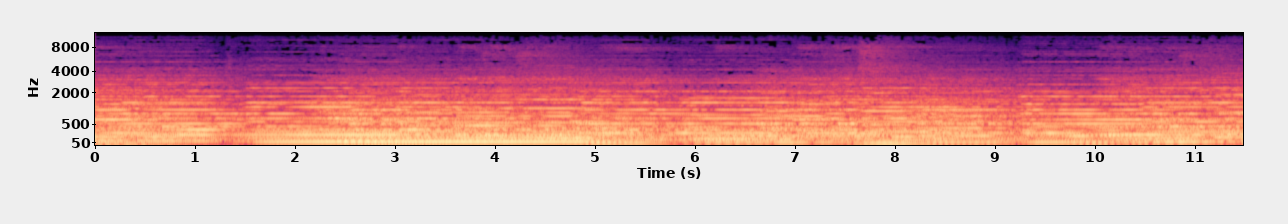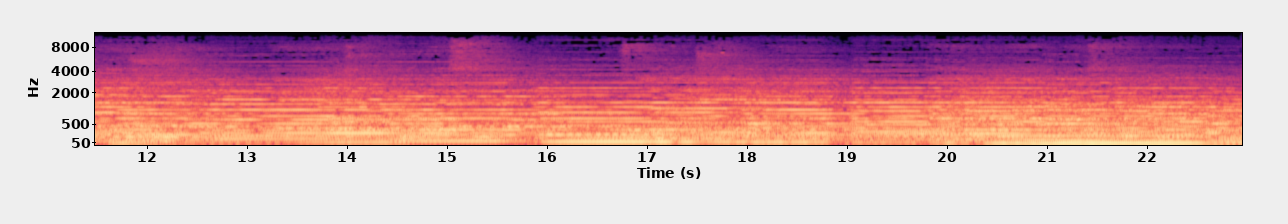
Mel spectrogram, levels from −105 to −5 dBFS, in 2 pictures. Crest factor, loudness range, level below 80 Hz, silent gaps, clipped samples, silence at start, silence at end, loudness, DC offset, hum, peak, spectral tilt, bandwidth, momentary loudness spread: 14 dB; 2 LU; -20 dBFS; none; under 0.1%; 0 s; 0 s; -15 LUFS; under 0.1%; none; 0 dBFS; -8.5 dB/octave; 9 kHz; 4 LU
